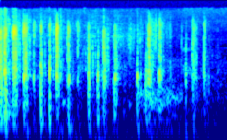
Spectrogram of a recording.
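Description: Hoofbeats of a ridden animal clip-clopping along a road, a quick run of sharp hoof strikes that grows fainter as it moves away.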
